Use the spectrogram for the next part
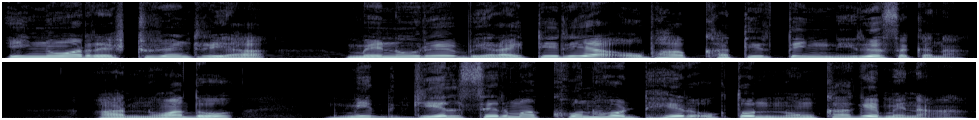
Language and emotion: Santali, disgusted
